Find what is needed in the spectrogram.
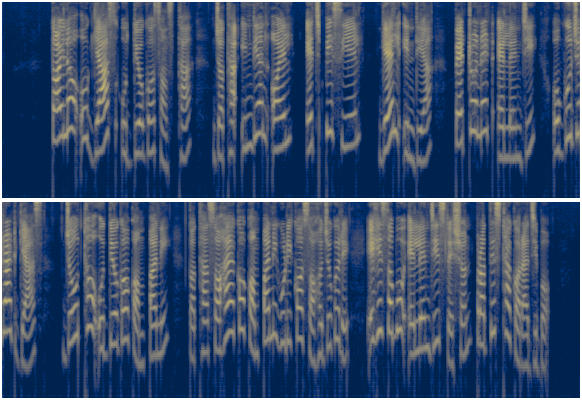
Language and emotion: Odia, neutral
